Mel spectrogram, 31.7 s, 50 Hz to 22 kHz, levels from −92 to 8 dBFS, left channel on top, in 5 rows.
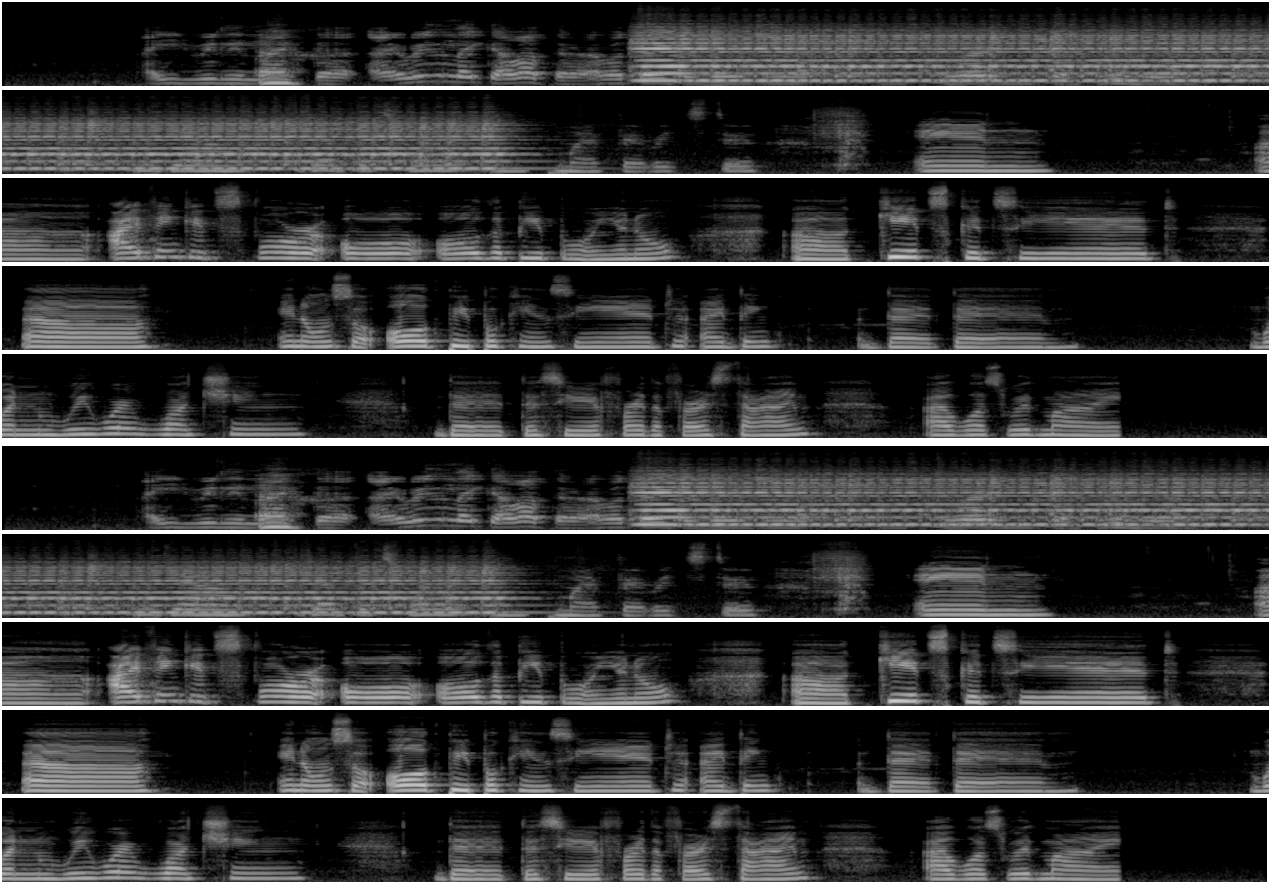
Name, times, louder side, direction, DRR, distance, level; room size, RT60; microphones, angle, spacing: voice 1, 0.7-4.1 4.4-6.0 9.1-9.2, right 1 dB, 10° right, 7.2 m, -42 dB
Bowed string instrument, 3.1-9.1, left 1 dB, 5° left, 2.2 m, -33 dB
voice 2, 7.0-7.6 7.9-10.1 10.4-11.6 12.6-18.4 18.7-19.8 20.4-22.9 23.3-24.4 25.2-30.9, right 2 dB, 30° right, 2.7 m, -32 dB
head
